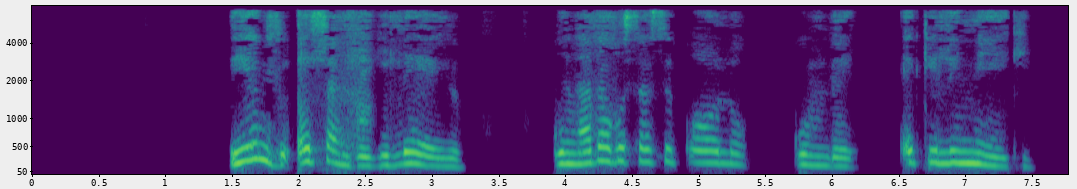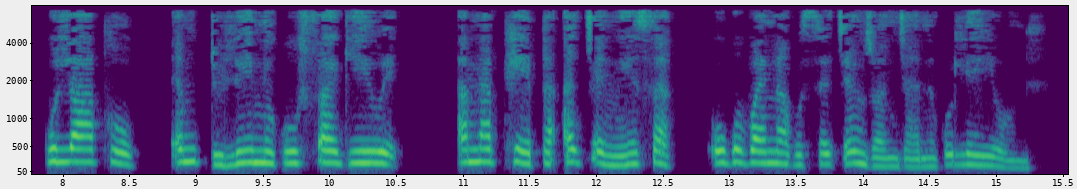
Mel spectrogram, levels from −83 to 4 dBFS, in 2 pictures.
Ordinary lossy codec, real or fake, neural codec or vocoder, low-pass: MP3, 32 kbps; fake; codec, 44.1 kHz, 2.6 kbps, DAC; 7.2 kHz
